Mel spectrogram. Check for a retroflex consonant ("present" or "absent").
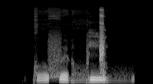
present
